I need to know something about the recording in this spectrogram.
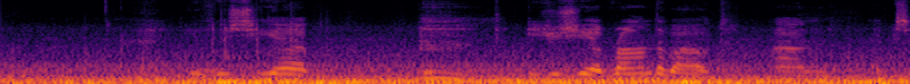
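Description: A woman speaks calmly inside a car.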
